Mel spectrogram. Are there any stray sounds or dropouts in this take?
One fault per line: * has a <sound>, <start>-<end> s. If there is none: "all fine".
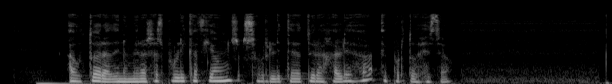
all fine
